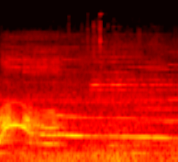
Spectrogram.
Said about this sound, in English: Ooh, a wolf. Nope, it's a dog again. While all dogs can howl, not all do. Some breeds, like hounds, are more likely to howl at high-pitched noises.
